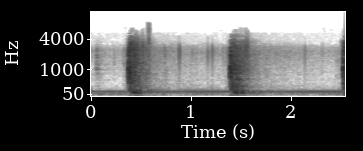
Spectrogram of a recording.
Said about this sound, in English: And then there's the hollow knock on the front door. I'll demonstrate that, too.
